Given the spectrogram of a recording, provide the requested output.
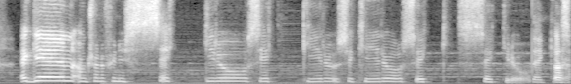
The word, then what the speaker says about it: Sekiro: Again, I'm trying to finish Sekiro. That's how you say it. Sekiro is how you say it.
